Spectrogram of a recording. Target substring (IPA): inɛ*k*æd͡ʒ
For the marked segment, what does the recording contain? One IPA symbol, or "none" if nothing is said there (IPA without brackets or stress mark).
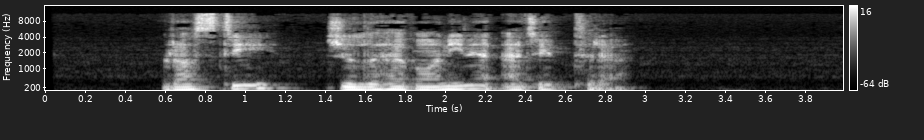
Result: ʔ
